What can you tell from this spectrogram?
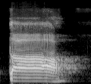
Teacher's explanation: زبان کی نوک اوپر والے دانتوں کی جڑوں سے لگے تو تا پڑھا جاتا ہے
